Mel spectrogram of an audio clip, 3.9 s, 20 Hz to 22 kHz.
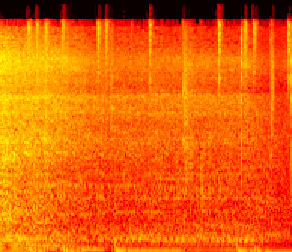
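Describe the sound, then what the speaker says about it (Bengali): A Bajaj Pulsar 150 Neon BS6 motorcycle, a 150cc bike, runs with a steady, rough exhaust note close by, the engine pulsing and briefly swelling in revs over a constant hiss, with no talking. "এক্সস্ট নোটের আওয়াজটা যথেষ্ট ইন্টারেস্টিং লাগলো ফর 150cc বাইক"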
